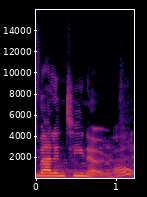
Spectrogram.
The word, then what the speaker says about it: Valentino: thank you I'm it's Valentino I feel like I have to say it like that because it's kind of hallowed ground so yeah very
